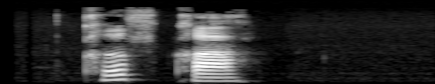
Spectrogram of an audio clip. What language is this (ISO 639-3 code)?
bak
